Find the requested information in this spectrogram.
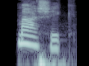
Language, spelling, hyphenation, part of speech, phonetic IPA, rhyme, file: Hungarian, másik, má‧sik, pronoun, [ˈmaːʃik], -ik, Hu-másik.ogg
- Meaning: 1. another 2. construed with a (“the”): the other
